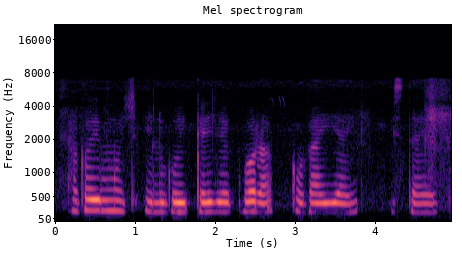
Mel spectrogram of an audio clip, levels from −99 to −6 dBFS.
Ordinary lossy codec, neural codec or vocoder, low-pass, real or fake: MP3, 64 kbps; none; 7.2 kHz; real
